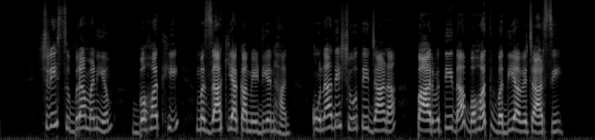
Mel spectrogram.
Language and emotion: Punjabi, happy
